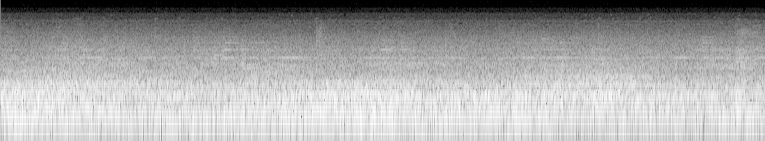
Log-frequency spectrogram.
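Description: A large crowd murmurs softly outdoors.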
